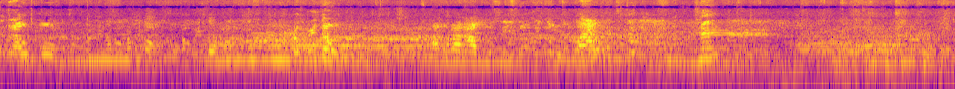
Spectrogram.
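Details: Heavy cattle being taken off a truck and weighed in Indonesia, a series of wavering moos over steady crowd chatter and background music.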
